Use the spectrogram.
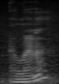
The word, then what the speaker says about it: Allanah: We have Allanah. That's right. You got the pronunciation right.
